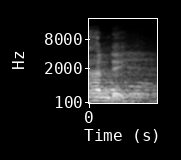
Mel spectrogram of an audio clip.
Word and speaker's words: Hyundai: bikin Honda sini HD hyundaikan dibacanya Handai sana Honda apapun yang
